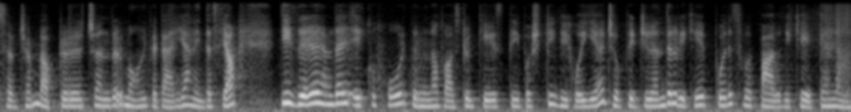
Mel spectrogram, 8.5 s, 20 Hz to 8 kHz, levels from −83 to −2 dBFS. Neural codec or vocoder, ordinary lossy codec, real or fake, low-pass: codec, 16 kHz, 0.5 kbps, FunCodec, trained on Chinese and English, 25 frames a second; none; fake; 7.2 kHz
